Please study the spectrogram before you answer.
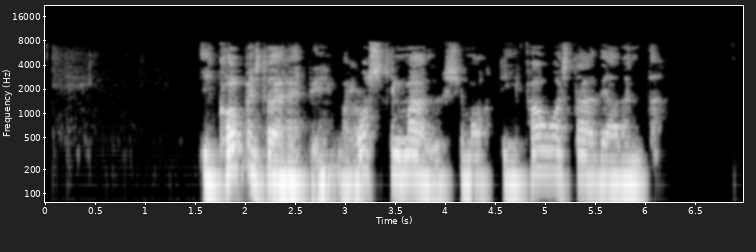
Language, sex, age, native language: Icelandic, male, 50-59, Icelandic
